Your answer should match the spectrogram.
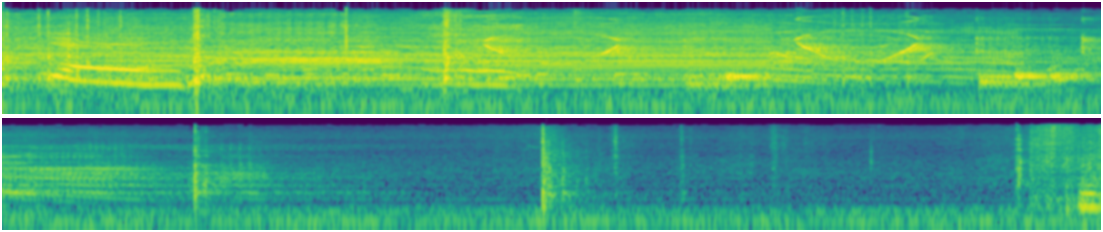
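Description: A baby's battery-powered air ball-popper toy playing its electronic tune, with a baby babbling over it; the tune fades out about five or six seconds in. A few sharp plastic clicks follow in the quieter stretch.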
